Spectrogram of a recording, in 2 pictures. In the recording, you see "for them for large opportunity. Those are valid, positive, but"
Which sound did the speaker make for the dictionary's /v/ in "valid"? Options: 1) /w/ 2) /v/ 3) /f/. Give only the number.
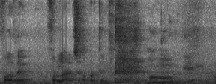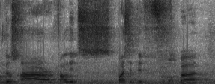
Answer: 3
